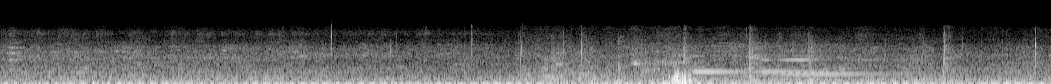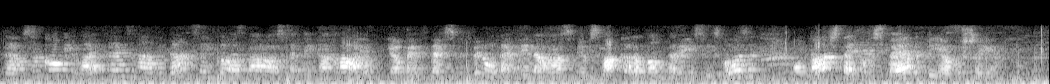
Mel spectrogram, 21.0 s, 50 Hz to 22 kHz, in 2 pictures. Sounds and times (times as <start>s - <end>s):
Speech: 10.6s - 20.6s.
